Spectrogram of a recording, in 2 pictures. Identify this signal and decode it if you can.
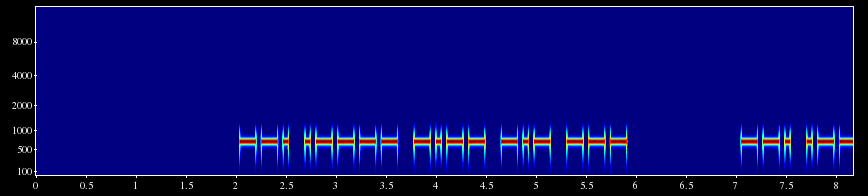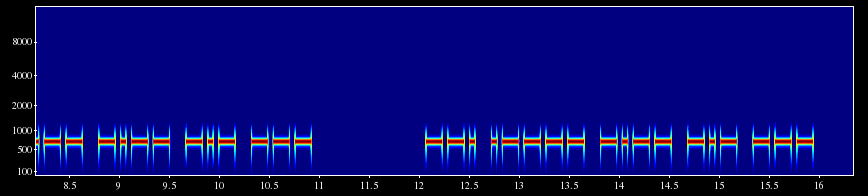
Morse code, heard as a keyed tone, about 22 wpm, 700 Hz. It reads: G1YKO G1YKO G1YKO
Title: DXCC-100 Call Signs - 5 Characters - Repeated 3x - 22wpm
